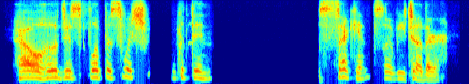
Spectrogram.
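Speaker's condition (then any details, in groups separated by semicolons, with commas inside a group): Cerebral palsy; since birth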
